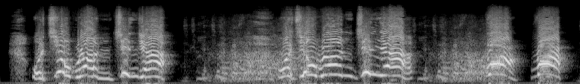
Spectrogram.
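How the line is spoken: Loud yelling. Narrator (Chinese): 豆哥 高声的呐喊

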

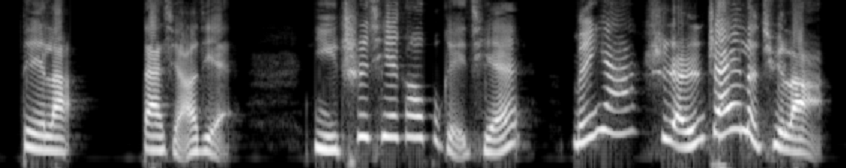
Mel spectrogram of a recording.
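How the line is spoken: Joking. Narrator (Chinese): 他开玩笑说

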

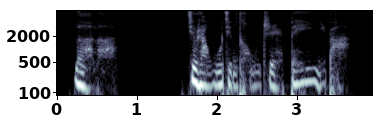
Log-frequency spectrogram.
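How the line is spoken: Gentle. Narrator (Chinese): 马伯伯柔声说

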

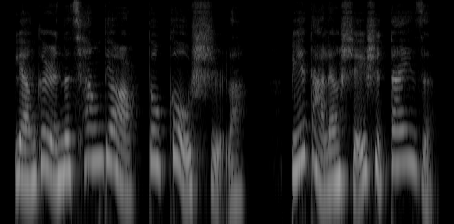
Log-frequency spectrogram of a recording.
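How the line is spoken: Sneering. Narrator (Chinese): 金贵就冷笑道

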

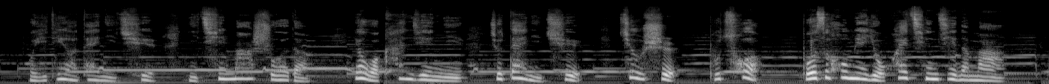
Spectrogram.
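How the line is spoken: Whispered close to ear. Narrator (Chinese): 伏在他耳旁，小声说

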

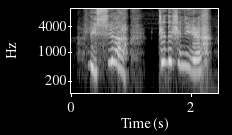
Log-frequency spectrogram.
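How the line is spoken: Pleasant voice calling. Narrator (Chinese): 有个很好听的声音喊道

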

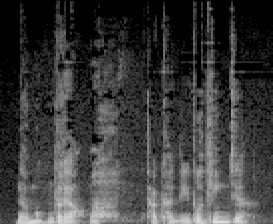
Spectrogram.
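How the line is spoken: Long sigh. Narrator (Chinese): 钱海明长叹一声

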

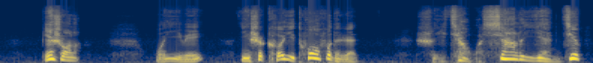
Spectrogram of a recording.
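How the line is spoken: Deep sigh. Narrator (Chinese): 我深深的叹了一口气

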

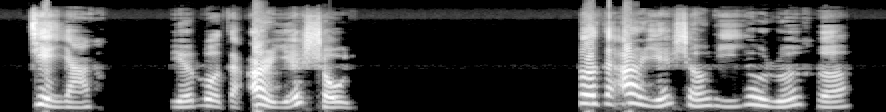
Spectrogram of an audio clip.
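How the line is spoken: Laughing reply. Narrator (Chinese): 白芍笑着接口

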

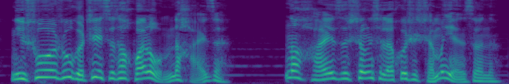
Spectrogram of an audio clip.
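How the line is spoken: Admiring. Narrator (Chinese): 赞叹道

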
